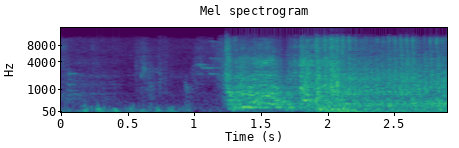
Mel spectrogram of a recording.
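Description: A Mahindra Arjun Ultra 555 tractor engine cranks after a few quiet knocks and catches, roaring up loud and close into a rough, steady diesel idle.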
